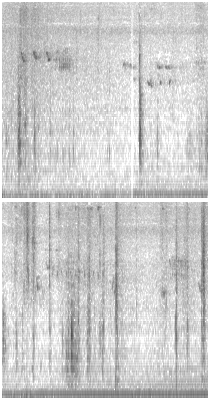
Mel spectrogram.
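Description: Birds giving short, high chirping calls, over a steady low hum that starts about a third of the way in and slowly grows louder, with light scattered clicks and rustles.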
